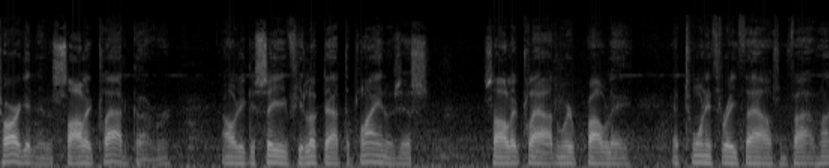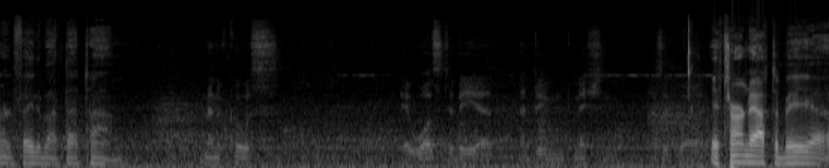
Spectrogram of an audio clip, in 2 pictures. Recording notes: recorded by students from Norwich University College of the Arts at the 61st convention of the 2nd Air Division Assn, Dallas, Texas in October 2008.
